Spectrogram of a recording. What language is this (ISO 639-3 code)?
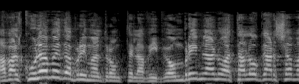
heb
